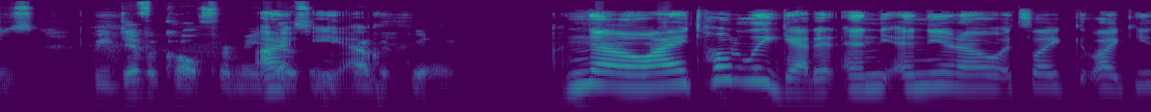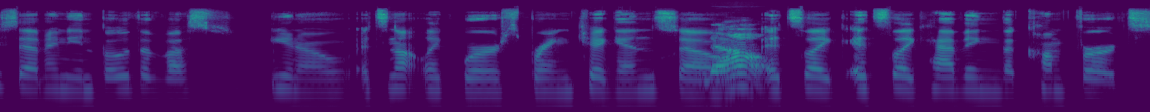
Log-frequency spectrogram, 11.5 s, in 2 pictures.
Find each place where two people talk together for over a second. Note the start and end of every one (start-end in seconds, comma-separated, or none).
none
